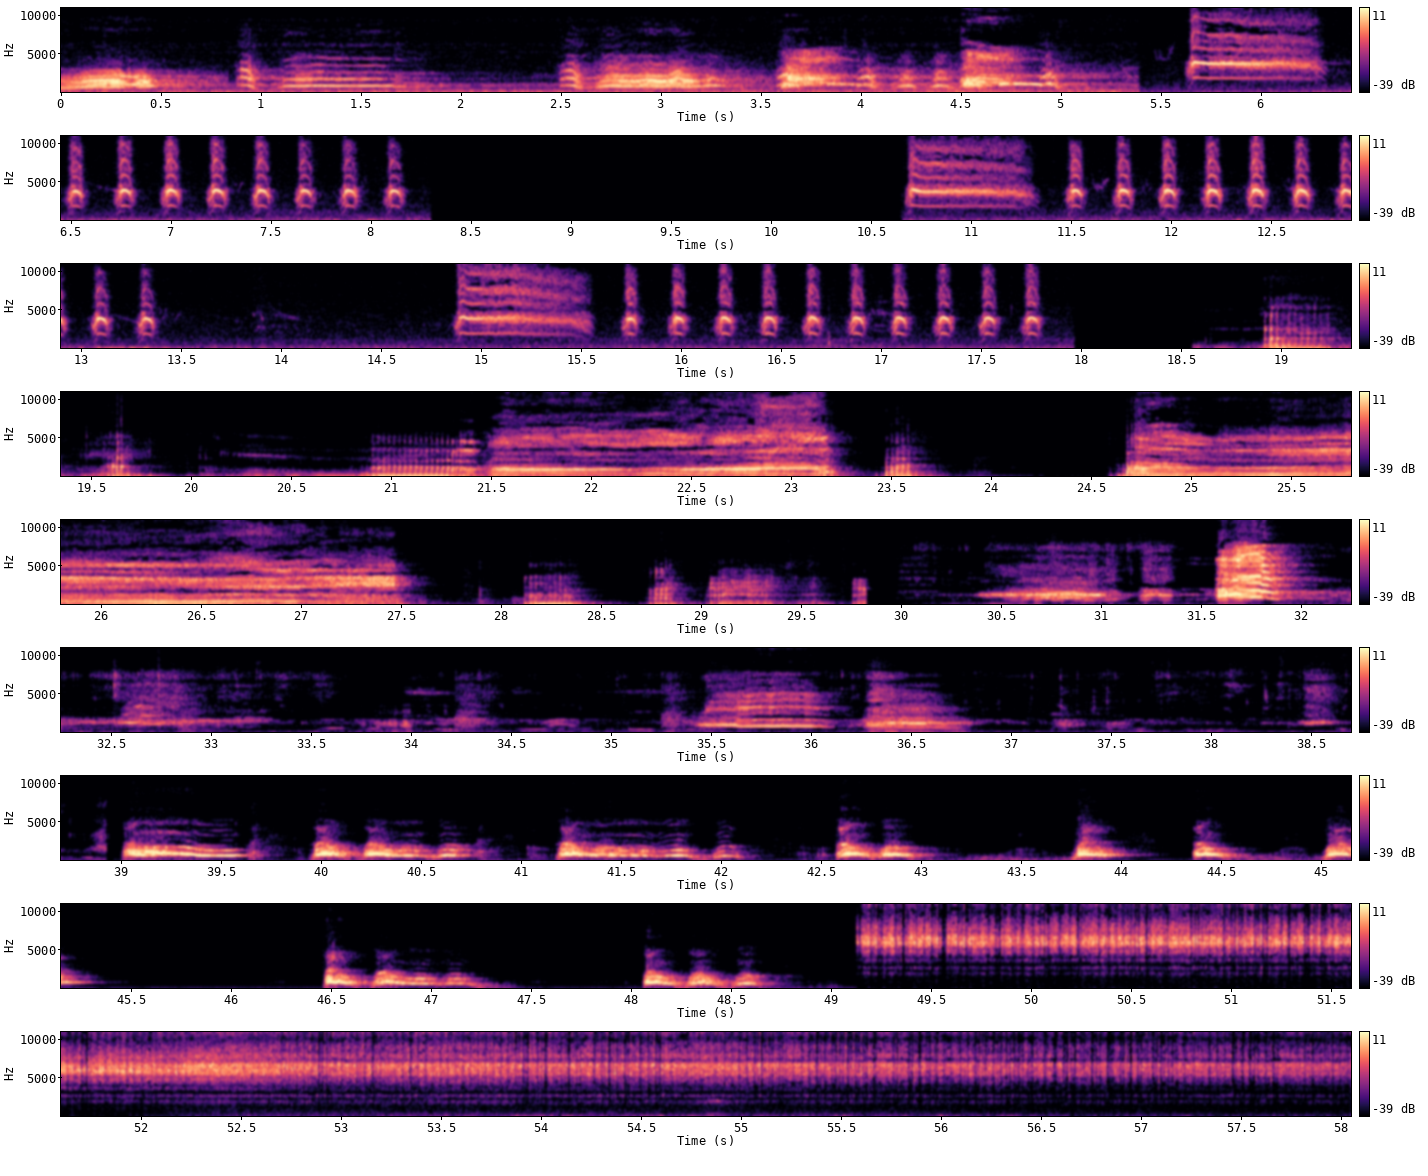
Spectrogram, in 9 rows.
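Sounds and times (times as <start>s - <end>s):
owl calling: 10.7s - 13.4s
pigs grunting: 18.6s - 23.8s, 24.6s - 29.8s
geese honking: 30.4s - 33.3s, 35.4s - 37.0s.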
